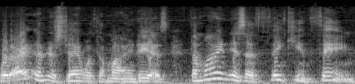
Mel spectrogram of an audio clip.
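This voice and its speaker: There is noticeable background noise as a man talks at a fairly slow pace. His voice is fairly high, and his pitch swings very widely. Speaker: philosophy teacher and coach. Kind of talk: casual talk to camera.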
